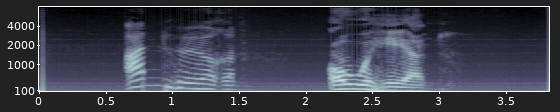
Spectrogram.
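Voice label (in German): "anhören", Hochdeutsch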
